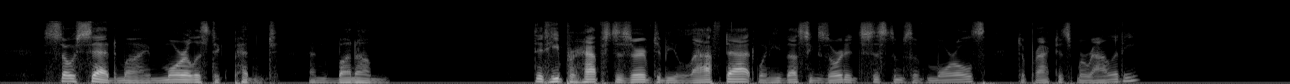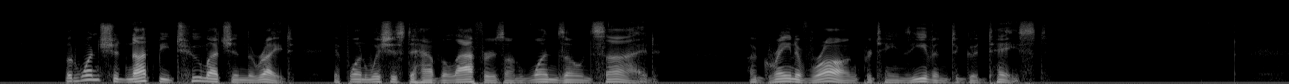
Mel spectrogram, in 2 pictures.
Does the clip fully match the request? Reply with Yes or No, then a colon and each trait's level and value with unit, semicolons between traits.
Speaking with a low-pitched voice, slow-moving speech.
Yes: low, 100 Hz; slow, 130 wpm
